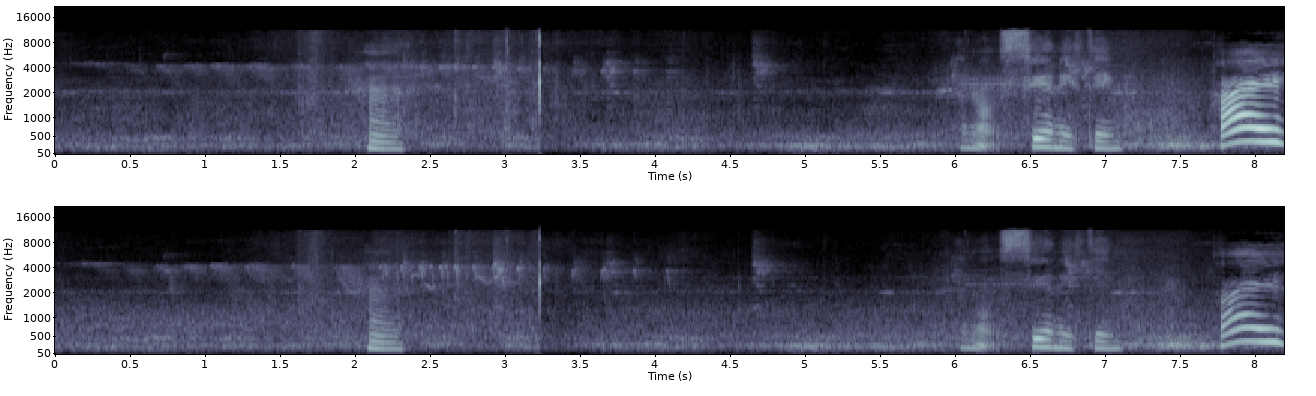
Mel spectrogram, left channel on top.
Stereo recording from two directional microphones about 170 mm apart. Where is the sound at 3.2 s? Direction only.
5° left (ahead or behind).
